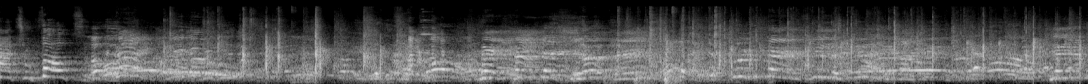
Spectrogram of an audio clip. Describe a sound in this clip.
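A young man raps loudly and with energy into a microphone.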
